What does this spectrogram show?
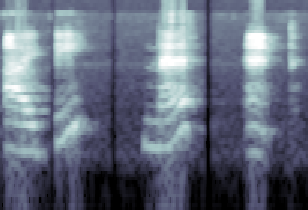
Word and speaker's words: itinerant: अब इसको प्रोनाउंस कैसे करेंगे, आईटी नर एंट, ओके। प्रोनाउंस करें, आईटी नर एंट, ओके।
